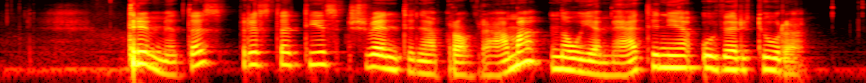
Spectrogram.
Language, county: Lithuanian, Alytus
